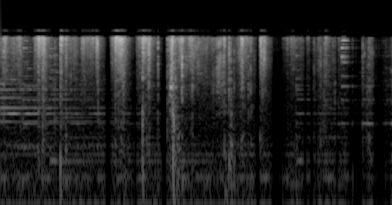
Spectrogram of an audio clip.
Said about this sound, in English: Shuffle and see what we most need to know for our feminine, our divine feminine.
